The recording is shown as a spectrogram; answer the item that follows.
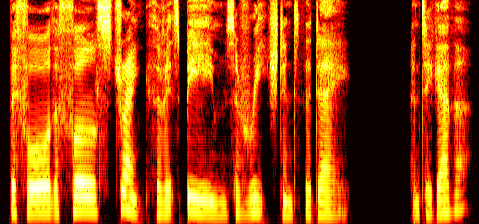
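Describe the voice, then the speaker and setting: A woman narrating a scripted children's bedtime story in a gentle, soothing manner. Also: lowish voice, no echo, studio quality.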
